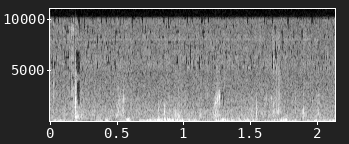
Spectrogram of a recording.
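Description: Faint, irregular clicks and scuffs of footsteps on bare rock, about two or three a second.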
